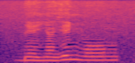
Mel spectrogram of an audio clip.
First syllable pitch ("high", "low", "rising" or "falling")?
low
